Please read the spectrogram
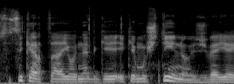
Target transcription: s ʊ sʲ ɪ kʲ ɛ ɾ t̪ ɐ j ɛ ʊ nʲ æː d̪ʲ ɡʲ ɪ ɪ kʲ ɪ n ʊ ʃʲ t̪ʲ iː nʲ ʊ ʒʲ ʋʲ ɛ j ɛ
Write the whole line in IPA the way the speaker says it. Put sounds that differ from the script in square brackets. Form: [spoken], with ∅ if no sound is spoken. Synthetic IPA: s ʊ sʲ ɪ kʲ ɛ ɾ t̪ ɐ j ɛ ʊ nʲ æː d̪ʲ ɡʲ ɪ ɪ kʲ ɪ [m] ʊ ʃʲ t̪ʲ iː nʲ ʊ ʒʲ ʋʲ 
